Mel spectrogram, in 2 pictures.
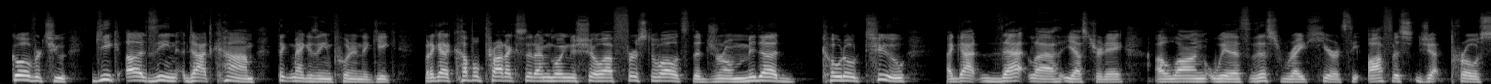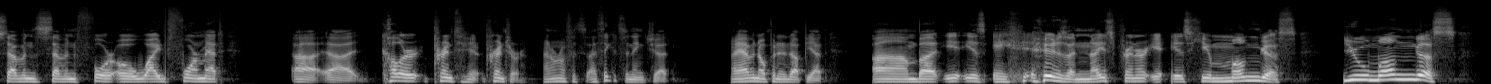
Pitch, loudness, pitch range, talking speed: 140 Hz, -20 LUFS, 130-165 Hz, 165 wpm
